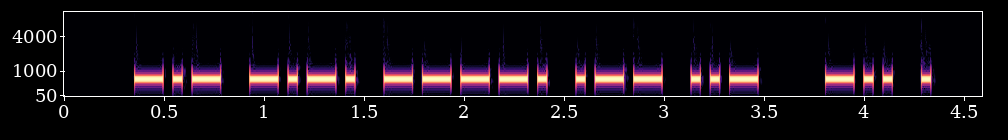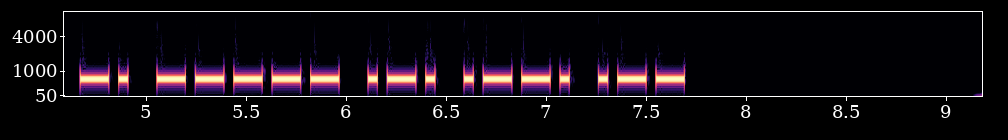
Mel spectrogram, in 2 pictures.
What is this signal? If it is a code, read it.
Morse code, heard as a keyed tone, about 25 wpm, 700 Hz. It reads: KC9WU DE N0RPW
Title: USA Callsign DE Callsign - 5 Characters - 25wpm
